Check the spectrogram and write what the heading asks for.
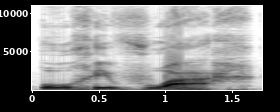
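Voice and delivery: "au revoir" ending on a raspy throat R; final R sounded. Shown as a demonstration. Teacher shows the ending, "au revoir" with its R pronounced. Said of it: "R pronuncia aqui no final".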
